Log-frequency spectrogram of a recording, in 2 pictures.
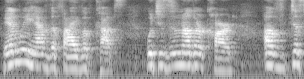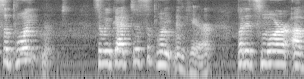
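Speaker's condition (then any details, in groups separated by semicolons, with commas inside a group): No condition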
